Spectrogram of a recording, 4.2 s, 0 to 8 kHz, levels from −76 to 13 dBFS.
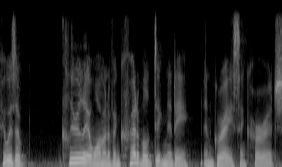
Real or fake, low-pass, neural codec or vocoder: real; 7.2 kHz; none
